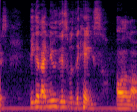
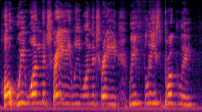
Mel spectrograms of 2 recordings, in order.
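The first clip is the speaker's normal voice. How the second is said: higher mock triumph, dripping irony; sarcastic gloat; 8 semitones higher, 3 dB louder than usual. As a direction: gloat sarcastically over the trade.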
